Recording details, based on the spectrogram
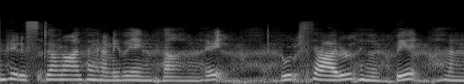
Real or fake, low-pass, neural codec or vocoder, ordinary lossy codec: fake; none; codec, 16 kHz, 0.5 kbps, FreqCodec, larger model; none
